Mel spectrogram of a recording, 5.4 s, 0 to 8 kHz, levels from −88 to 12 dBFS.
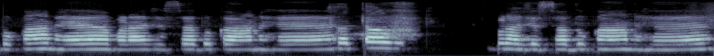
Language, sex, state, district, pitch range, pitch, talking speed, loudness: Hindi, female, Uttar Pradesh, Jalaun, 255-265 Hz, 255 Hz, 110 wpm, -16 LUFS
